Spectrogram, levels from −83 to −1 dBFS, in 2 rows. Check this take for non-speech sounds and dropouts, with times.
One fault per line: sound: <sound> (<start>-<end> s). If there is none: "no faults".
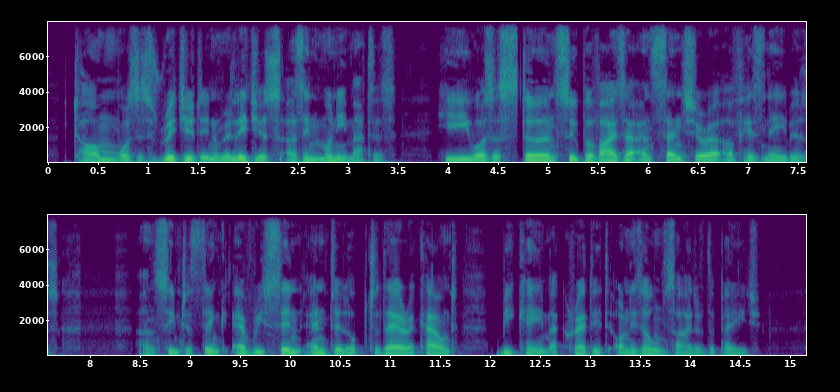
no faults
